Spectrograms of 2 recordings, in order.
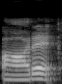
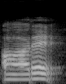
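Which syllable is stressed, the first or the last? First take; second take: last; last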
